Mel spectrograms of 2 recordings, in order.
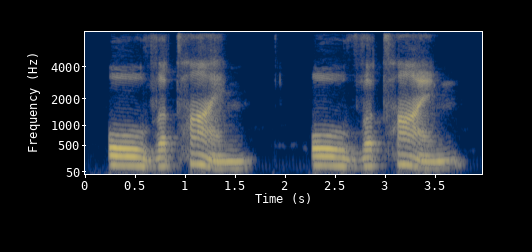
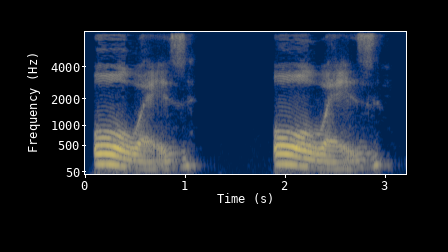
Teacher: the l sound is dark and at the same time it is dentalized · a dark l is a velarized l sound that is an l sound which is articulated with the back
